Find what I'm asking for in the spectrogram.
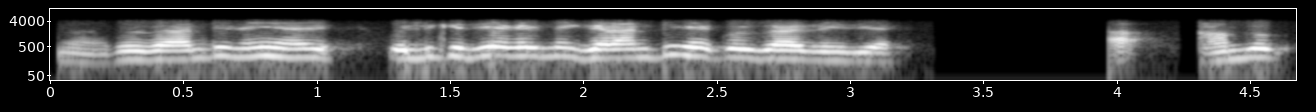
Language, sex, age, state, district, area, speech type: Hindi, female, 60+, Uttar Pradesh, Ghazipur, rural, conversation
